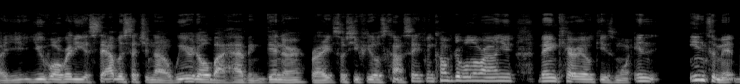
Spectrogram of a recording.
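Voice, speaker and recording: Low-voiced man giving casual advice. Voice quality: deep bass voice. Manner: chatty, coaching, many fillers. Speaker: host giving dating advice. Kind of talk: casual commentary on a clip.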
